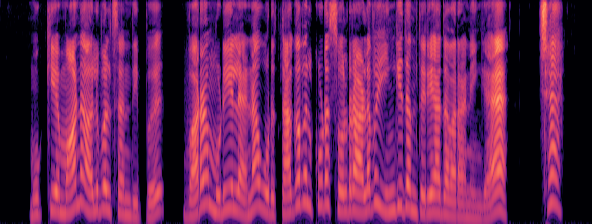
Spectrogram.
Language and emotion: Tamil, angry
